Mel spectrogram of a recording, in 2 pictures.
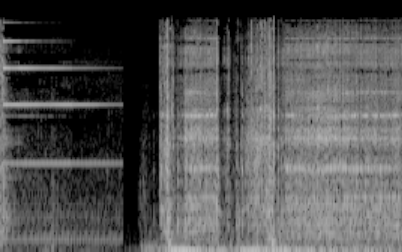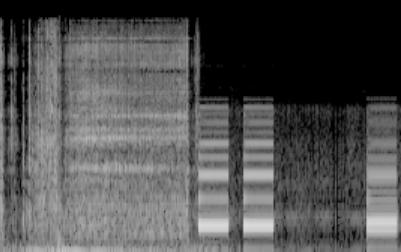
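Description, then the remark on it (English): A telephone is dialed to call the police: several bursts of mechanical whirring and clicking from the dial, followed by three short, steady electronic tones on the line. No one speaks. “Well, all right, I'll call the police.”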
